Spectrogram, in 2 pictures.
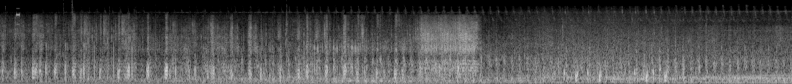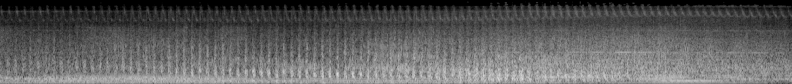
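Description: Loud helicopter rotors thump in a rapid steady rhythm, then blend into a continuous roaring engine drone that swells slightly toward the end, with no voices over it.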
